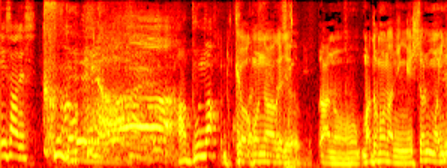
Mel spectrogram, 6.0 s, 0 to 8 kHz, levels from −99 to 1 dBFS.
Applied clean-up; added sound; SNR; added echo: none; none; none; none.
